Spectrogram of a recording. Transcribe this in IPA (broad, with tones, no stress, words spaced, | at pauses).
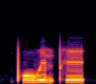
pʰo˧ʋe˥˨n t̪ʰe˧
